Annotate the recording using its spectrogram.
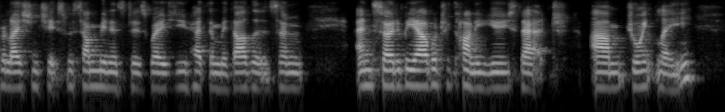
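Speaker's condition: Cleft palate; many surgeries

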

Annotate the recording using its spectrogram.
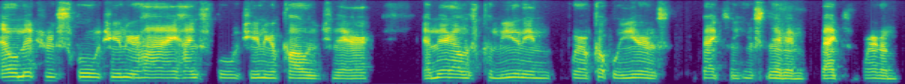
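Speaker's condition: Cleft lip and palate; elective leg amputations

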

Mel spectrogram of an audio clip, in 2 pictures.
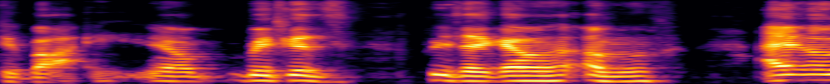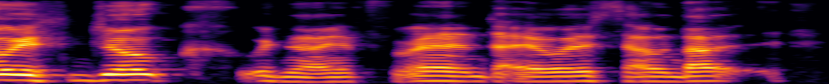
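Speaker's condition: Cerebral palsy; from birth

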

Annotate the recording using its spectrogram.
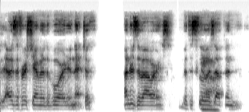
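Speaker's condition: Parkinson's; still teaching and speaking publicly

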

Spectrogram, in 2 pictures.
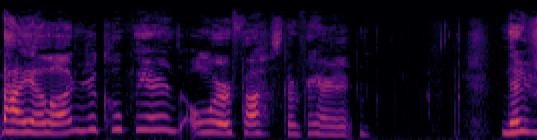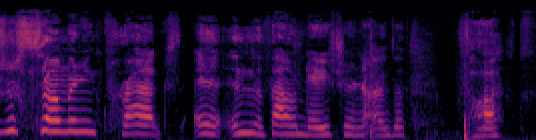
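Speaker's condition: Cerebral palsy; born addicted

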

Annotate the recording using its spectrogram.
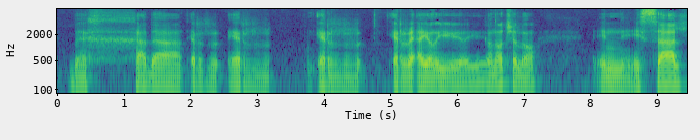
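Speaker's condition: Stuttering; word and part-word repetitions, frequent filler hesitations, takes extra time in podcast format; repeated sounds, prolonged sounds

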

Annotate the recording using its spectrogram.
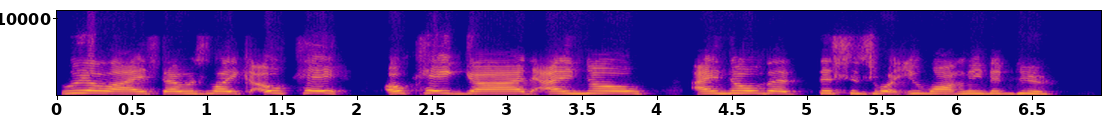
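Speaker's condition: Cerebral palsy; disability since childhood

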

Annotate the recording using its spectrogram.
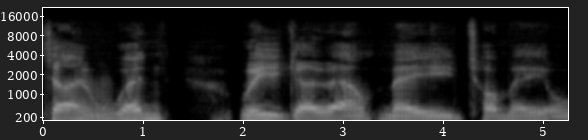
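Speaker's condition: Cerebral palsy, moderate; spastic

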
